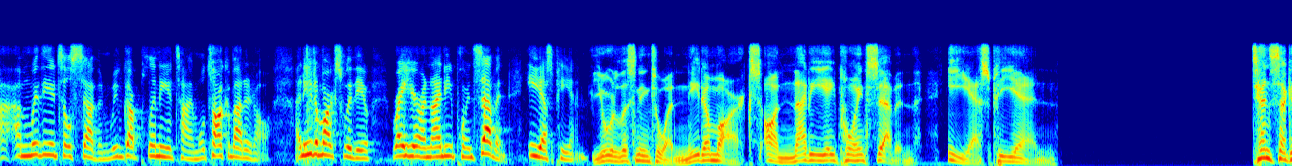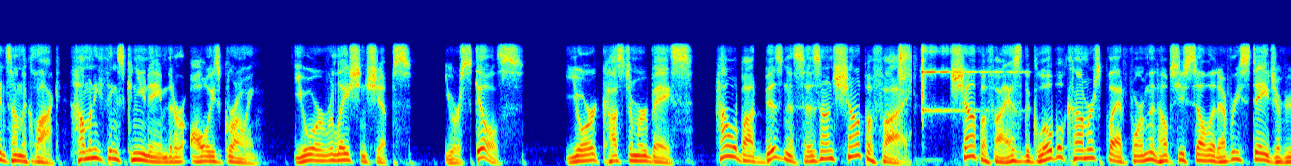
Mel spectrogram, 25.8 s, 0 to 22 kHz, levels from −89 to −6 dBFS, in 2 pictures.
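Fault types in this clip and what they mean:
Lost AMR speech frames: At 22.03 to 22.09 s a single 20 ms speech frame fails its checksum, and the AMR-WB decoder fills the gap by repeating the previous frame's pitch and vocal tract settings at reduced gain, heard as a brief dip or warble. On a waveform the envelope sags for roughly one frame. On a spectrogram the harmonics flatten and smear for that instant rather than leaving a clean gap. The surrounding 23.85 kbit/s wideband speech stays clear.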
